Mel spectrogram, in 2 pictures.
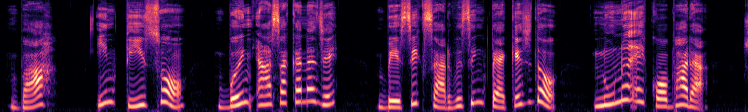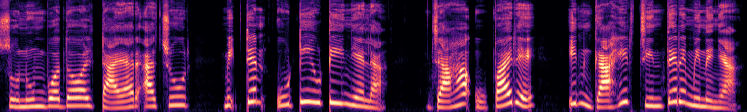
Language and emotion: Santali, surprised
